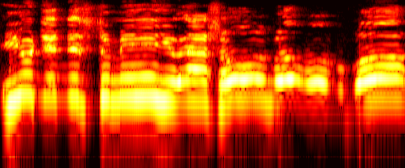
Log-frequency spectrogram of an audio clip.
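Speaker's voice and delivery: high, loud mock scream.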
